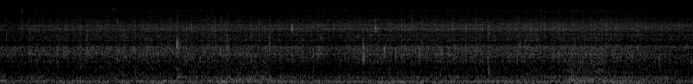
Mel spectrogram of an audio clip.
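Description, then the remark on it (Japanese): Steady crackling fizz of carbonated soda poured over ice in a 7-Eleven iced-coffee ice pouch holding a single serving of syrup, a dense hiss of tiny popping bubbles with occasional sharper pops, continuous throughout, no voices. “これシュワーと音聞こえます”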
